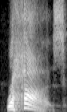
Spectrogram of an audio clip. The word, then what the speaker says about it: Rahaz: And when he introduced himself, he says, "Rahaz, rhymes with Oz, as in the wizard of." And I went, "Okay."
